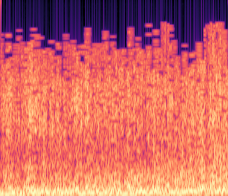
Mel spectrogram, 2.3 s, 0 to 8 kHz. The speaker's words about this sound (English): SpaceX has successfully launched four astronauts into space aboard a recycled rocket about 6 a.m. Eastern Friday morning. 2-1-0. Vehicle's pitching downrange.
